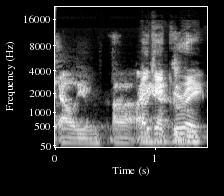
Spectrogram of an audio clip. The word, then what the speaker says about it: Allium: alium hopefully I'm pronouncing that right yeah yeah pronounced alium I I have to Google how to pronounce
